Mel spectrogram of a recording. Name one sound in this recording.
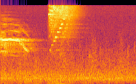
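A sparkling magical whoosh bursts out.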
